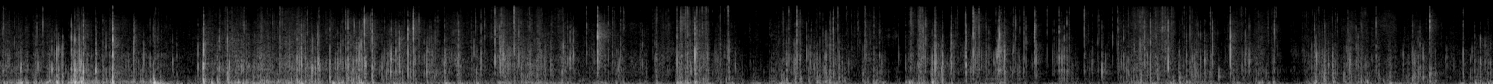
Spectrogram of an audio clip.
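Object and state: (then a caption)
Woven polypropylene bag. An empty blue woven polypropylene IKEA BRATTBY carrier bag is rubbed and scrunched by fingers. The result is continuous dry crinkling and crackling with many quick, closely spaced rustles across the whole clip.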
